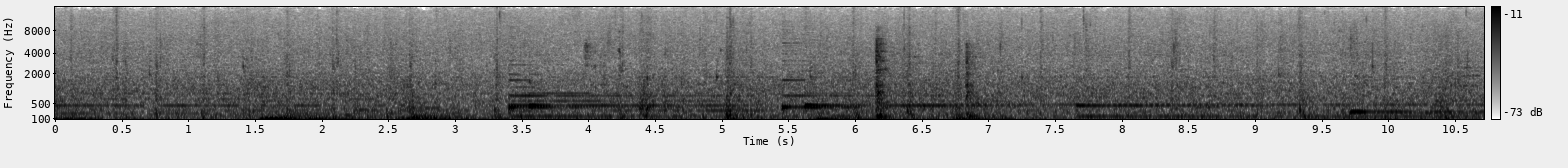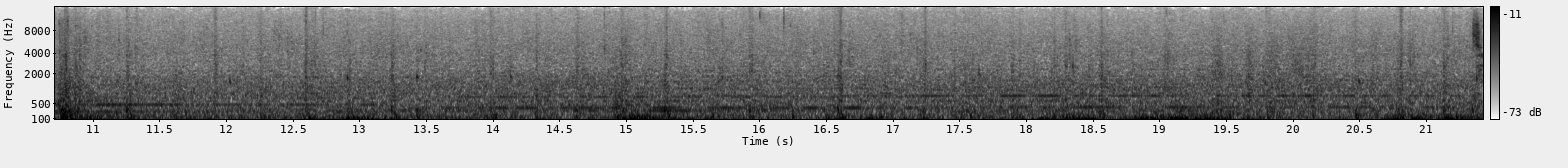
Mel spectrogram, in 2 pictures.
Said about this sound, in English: Tis raining.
